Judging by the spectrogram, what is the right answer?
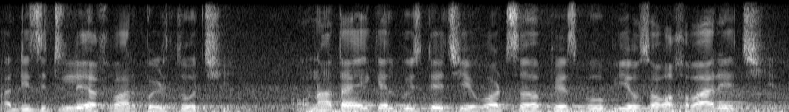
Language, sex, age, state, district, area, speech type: Maithili, male, 45-60, Bihar, Supaul, rural, spontaneous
